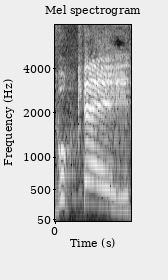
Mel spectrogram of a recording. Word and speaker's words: Bucket: But my mum, bless her, is far more lovable than that awful bucket woman. Pronounced bouquet, dear.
